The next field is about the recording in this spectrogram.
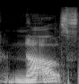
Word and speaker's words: Gnarls: Gnarls, ja, das G ist stumm.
